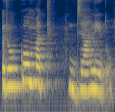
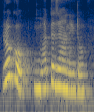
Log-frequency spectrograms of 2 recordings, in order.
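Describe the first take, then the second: First: "रोको मत" as one unit, then pause before "जाने दो"; pause after मत. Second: "रोको" alone, pause, then "मत जाने दो" together; pause after रोको. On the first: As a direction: run "रोको मत" together, break, then say "जाने दो". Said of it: "लेकिन कॉमा का फ़र्क है". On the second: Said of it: "दूसरे सेंटेंस में कॉमा दूसरे अर्थ को दर्शा रहा है". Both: Shown as a demonstration.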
